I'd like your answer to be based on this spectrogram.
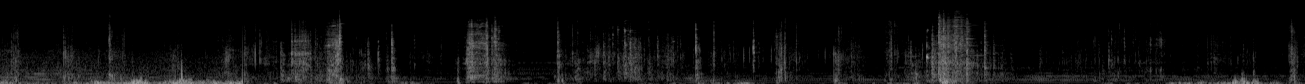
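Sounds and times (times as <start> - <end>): footsteps on gravel: 0.0 - 2.8, 5.7 - 9.3, 10.0 - 13.0
wooden gate rattling: 2.8 - 7.2, 9.1 - 10.1.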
